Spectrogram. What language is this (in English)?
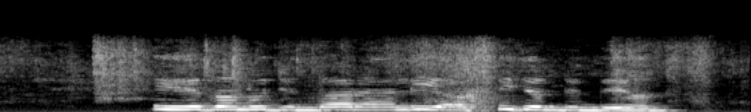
Punjabi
